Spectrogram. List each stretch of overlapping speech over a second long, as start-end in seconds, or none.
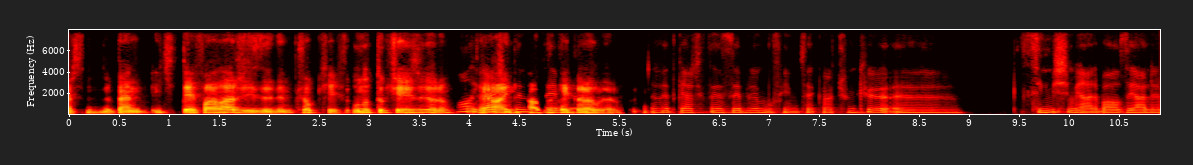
3.9-5.3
